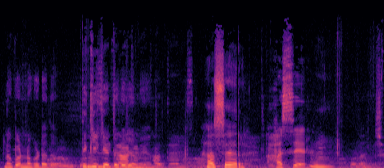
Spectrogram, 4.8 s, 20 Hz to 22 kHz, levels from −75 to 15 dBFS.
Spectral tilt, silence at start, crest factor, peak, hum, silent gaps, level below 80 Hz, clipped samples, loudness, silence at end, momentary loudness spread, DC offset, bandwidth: -4 dB/octave; 0.05 s; 16 dB; 0 dBFS; none; none; -46 dBFS; under 0.1%; -16 LUFS; 0 s; 17 LU; under 0.1%; 19 kHz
